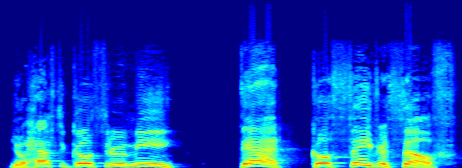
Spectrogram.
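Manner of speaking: high, loud, over-earnest son's plea; Chip Shreck impression. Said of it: "this is how he says it".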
